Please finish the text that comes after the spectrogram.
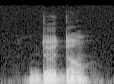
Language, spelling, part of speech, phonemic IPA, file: French, dedans, adverb / noun / preposition, /də.dɑ̃/, Fr-dedans.ogg
- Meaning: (adverb) towards the inside; inwardly; internally; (noun) interior, inside (of an object); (preposition) inside, in, within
